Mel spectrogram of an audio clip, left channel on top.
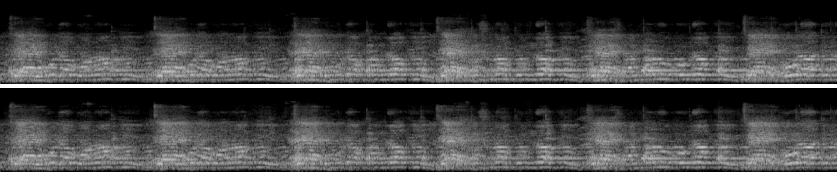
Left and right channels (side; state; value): both; normal; correlation 0.61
